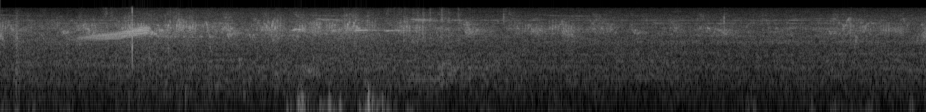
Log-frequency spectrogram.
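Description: Small birds chirping and singing, with one brighter rising call about half a second in, over a steady outdoor hiss.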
